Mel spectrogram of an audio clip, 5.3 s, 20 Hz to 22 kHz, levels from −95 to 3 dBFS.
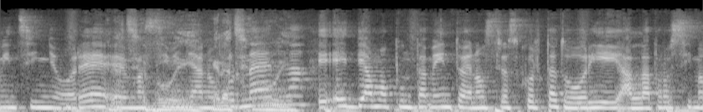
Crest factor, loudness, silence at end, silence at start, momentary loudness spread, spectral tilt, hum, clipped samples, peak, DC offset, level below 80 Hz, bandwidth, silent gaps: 8 dB; -11 LUFS; 0 s; 0 s; 3 LU; -5.5 dB/octave; none; under 0.1%; -2 dBFS; under 0.1%; -26 dBFS; 15.5 kHz; none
